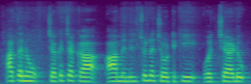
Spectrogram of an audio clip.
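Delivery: usual speaking voice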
